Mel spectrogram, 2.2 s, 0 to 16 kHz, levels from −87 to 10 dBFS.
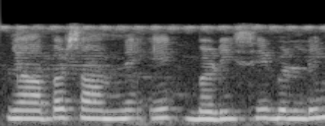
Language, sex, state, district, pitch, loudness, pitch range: Hindi, female, Uttar Pradesh, Shamli, 235 Hz, -13 LUFS, 225-245 Hz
